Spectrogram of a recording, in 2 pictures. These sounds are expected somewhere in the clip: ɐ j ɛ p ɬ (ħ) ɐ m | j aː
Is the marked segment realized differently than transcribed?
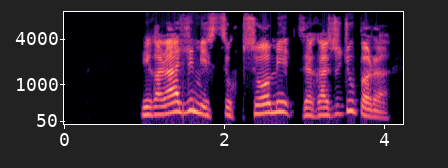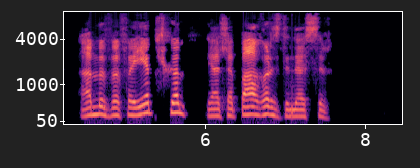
yes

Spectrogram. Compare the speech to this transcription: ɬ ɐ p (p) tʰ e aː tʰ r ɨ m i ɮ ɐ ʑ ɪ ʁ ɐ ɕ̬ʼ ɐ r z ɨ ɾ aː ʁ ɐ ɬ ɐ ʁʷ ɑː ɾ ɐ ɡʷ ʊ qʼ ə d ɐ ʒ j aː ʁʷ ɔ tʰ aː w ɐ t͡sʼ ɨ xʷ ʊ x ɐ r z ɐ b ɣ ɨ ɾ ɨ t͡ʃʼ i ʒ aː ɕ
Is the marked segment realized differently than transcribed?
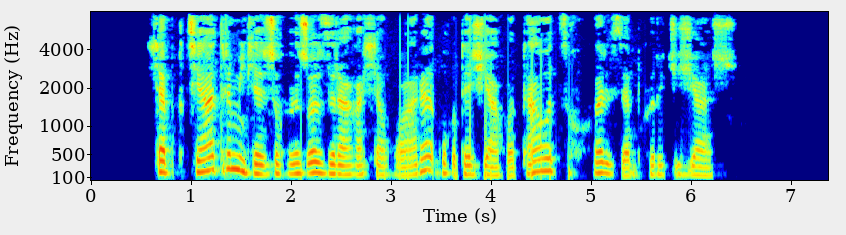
yes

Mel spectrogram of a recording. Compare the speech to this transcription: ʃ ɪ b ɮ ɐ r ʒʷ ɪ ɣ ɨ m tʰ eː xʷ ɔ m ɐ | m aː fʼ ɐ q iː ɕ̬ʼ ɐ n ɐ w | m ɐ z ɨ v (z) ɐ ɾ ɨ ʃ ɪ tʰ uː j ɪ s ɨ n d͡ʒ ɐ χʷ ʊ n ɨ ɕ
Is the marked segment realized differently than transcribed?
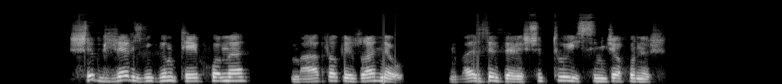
no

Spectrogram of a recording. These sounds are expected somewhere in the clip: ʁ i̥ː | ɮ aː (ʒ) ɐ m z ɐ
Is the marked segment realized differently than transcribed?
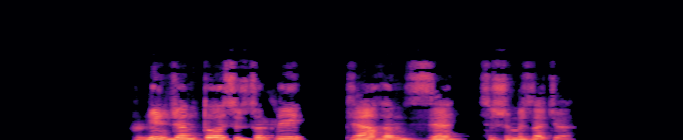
yes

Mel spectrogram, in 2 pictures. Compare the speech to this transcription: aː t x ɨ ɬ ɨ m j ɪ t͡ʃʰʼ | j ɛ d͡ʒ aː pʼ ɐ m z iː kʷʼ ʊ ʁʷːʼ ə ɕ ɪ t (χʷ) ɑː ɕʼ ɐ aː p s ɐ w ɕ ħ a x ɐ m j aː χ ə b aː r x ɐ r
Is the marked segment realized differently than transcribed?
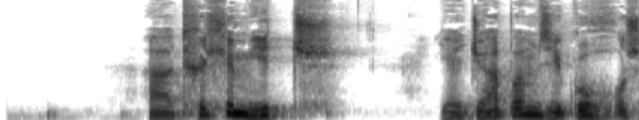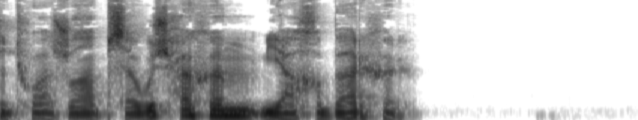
yes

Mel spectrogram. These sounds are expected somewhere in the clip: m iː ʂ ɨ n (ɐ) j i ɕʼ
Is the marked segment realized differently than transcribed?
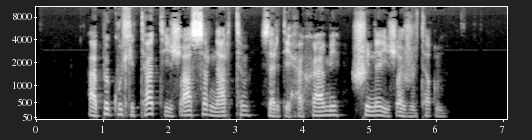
no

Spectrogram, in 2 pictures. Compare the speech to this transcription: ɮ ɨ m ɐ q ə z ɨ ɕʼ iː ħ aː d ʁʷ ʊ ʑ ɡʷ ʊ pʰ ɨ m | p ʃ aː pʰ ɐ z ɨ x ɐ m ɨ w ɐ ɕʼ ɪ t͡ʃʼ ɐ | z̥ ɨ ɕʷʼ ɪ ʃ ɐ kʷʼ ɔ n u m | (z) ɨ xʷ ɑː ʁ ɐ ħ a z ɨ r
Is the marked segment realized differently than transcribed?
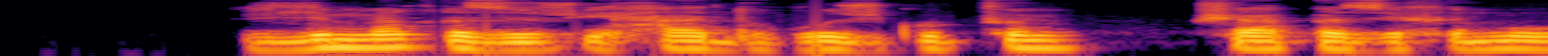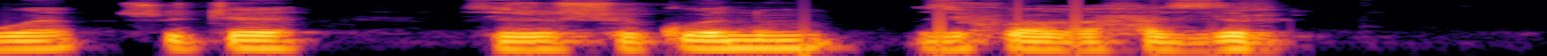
no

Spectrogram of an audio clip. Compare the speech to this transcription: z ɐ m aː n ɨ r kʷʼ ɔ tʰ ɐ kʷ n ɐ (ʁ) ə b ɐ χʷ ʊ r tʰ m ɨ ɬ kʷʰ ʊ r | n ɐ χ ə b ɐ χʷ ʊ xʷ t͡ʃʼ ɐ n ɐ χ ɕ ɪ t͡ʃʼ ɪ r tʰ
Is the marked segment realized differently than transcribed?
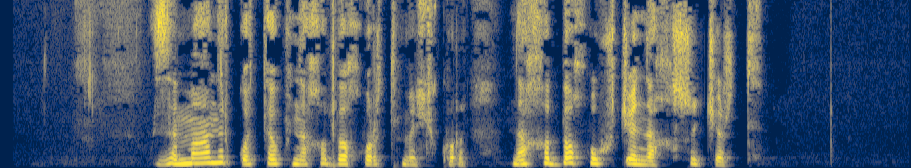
yes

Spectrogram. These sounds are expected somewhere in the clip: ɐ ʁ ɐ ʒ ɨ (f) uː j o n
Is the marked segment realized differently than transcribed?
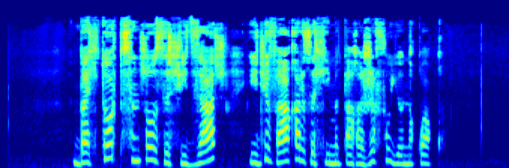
no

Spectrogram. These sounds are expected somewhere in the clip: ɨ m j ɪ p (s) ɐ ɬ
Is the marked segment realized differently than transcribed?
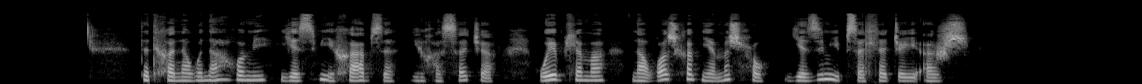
no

